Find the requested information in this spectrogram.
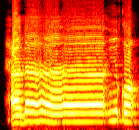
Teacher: شروع میں ہا ہے، اس کو حلق سے نکال کر کے پڑھیں گے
